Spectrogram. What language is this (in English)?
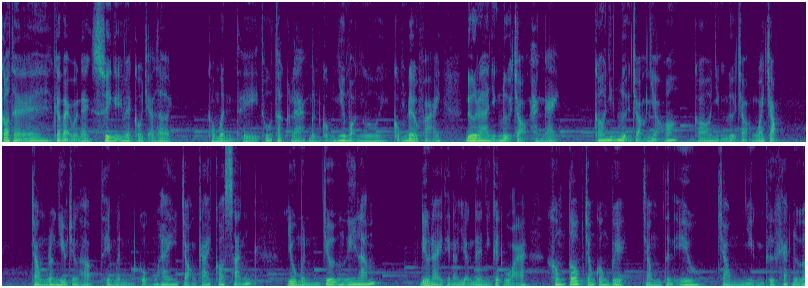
Vietnamese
